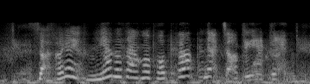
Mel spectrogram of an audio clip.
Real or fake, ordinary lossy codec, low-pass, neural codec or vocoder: fake; none; 7.2 kHz; codec, 16 kHz, 1 kbps, FreqCodec, smaller model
